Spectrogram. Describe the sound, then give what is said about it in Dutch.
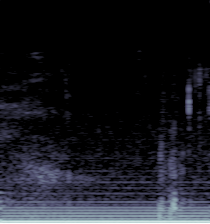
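A quiet sip of water: a couple of soft wet mouth and swallowing sounds near the end, over a steady low hum, with no talking. “Even een slokje water.”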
